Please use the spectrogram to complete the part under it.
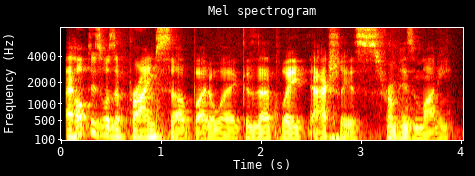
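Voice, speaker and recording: Livestream host, casual chat. Mid-range pitch, sarcastic, mock-boastful, foul-mouthed. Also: fairly quick, fairly bright tone, a little hiss or hum. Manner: profane. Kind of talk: casual chat to stream viewers.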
